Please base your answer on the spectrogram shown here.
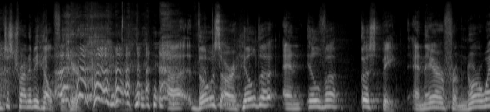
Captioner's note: laughter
